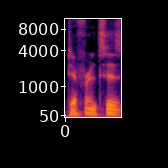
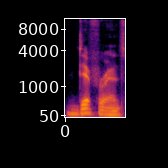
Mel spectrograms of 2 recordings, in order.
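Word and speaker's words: différance: And when you speak it aloud in French, difference and difference are phonetically indistinguishable. They sound exactly the same.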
